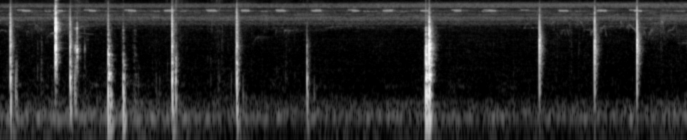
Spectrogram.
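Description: Footsteps on a wooden floor: about a dozen irregular sharp knocks, the loudest a little past halfway. A faint steady high insect chirring runs behind them.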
